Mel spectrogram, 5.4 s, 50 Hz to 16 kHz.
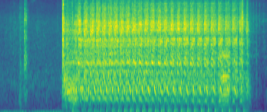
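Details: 4G15 Lancer turbo build, freshly filled with oil and cranked on the starter to prime oil before first start: steady even cranking thumps, about four per second for nearly four seconds, turning freely without firing. Oil pressure was then confirmed.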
